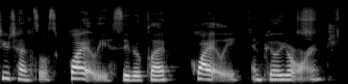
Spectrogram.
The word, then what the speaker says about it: s'il vous plaît: Is that how you say it? I'm just learning French now, because that's s'il vous plaît, but it's spelled S apostrophe I L.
